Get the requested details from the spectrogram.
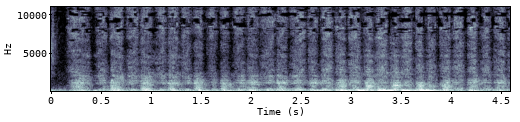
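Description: A blue wax crayon rubs in repeated back-and-forth strokes across a thin paper coloring page lying flat on a table, while the other hand holds the sheet. The rasping strokes come steadily at about two per second, giving a soft, low, dull scratching texture with little brightness.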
